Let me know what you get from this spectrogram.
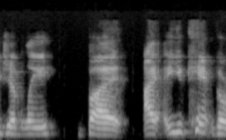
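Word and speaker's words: Ghibli: moment and I love Studio jibli same or Studio gibly depending on how you want to pronounce it I tend to go with how Miyazaki pronounces it and he says jibli yeah so I will say jibli but I you can't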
